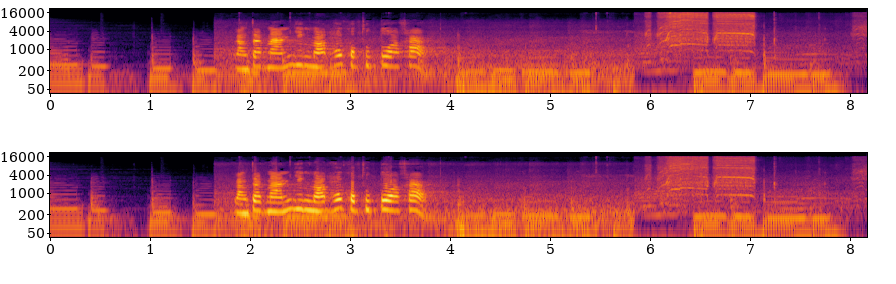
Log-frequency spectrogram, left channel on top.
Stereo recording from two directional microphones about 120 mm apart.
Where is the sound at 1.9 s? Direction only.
40° right (ahead or behind).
